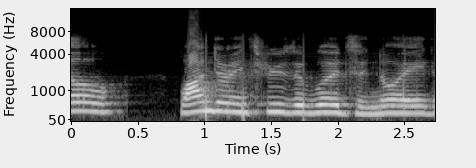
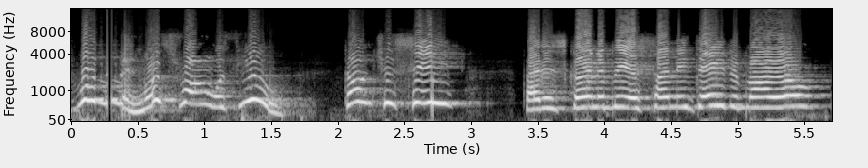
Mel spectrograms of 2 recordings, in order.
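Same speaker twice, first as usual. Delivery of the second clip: loud, much higher, fed-up retort; exasperated quarrel; 12 semitones higher, 11 dB louder than usual. Acted. First man bickering with his wife, loud and fed up. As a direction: fire it right back at her, faster at the end.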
